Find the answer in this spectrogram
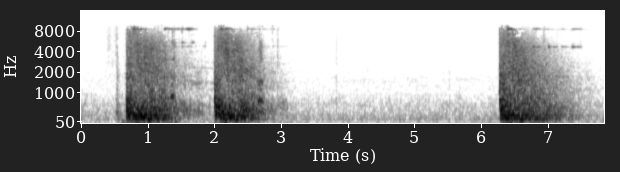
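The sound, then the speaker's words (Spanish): Three gunshots from the 1990 action film The Rookie: two sharp, loud blasts about a second apart, each with a decaying tail, then a long quiet gap before a third equally loud shot. “David acaba con la vida de la mujer de dos disparos en el pecho y uno en la frente.”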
